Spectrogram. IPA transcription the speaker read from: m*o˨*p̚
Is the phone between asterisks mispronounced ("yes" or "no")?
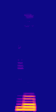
no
